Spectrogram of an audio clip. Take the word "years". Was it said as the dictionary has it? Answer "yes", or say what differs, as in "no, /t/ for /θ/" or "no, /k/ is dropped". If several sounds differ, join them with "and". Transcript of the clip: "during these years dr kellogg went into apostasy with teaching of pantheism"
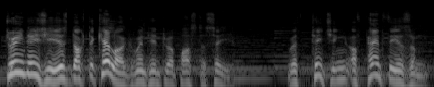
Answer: yes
